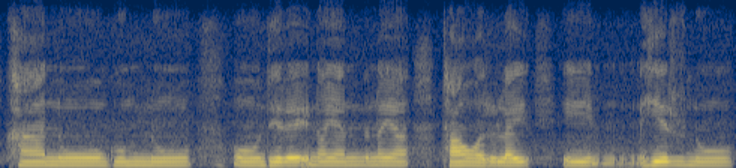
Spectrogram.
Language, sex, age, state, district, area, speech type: Nepali, female, 18-30, West Bengal, Darjeeling, rural, spontaneous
